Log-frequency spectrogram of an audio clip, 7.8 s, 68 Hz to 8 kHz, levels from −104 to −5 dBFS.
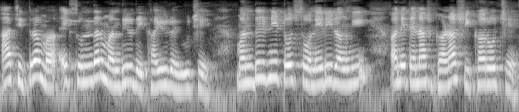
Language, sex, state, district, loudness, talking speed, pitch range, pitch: Gujarati, female, Gujarat, Valsad, -16 LUFS, 130 wpm, 200-250 Hz, 230 Hz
